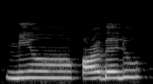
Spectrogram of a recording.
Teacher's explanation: یہاں پہ نون ساکن کے آواز کو چھپا دیں گے، اخفا ہو رہا ہے، قاف پورا ادا کریں گے، با ساکن ہے، یہاں پہ قلقلہ ہوگا.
